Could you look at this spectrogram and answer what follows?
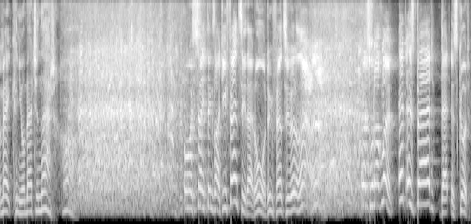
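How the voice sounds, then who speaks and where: On a big TV studio stage, a New Zealand man with a high voice performs stand-up into a handheld mic. His humor is dry and self-deprecating, and he drops into lower voices to act out quotes. Studio audience laughter and noise can be heard around him.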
